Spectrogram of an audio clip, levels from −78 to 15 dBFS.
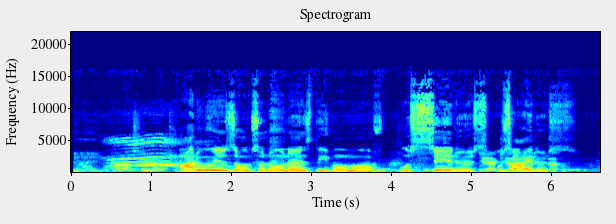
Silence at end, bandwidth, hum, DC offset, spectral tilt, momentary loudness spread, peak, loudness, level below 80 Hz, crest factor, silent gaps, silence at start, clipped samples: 0.25 s; 16 kHz; none; under 0.1%; -5 dB/octave; 11 LU; -2 dBFS; -15 LUFS; -52 dBFS; 14 dB; none; 0.05 s; under 0.1%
